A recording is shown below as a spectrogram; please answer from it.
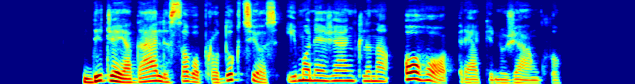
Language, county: Lithuanian, Kaunas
